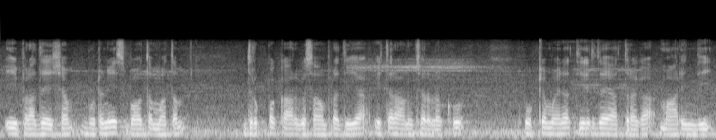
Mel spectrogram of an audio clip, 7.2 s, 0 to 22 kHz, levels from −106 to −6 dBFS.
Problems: none marked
